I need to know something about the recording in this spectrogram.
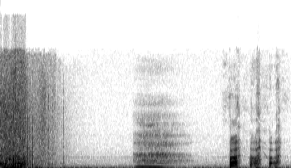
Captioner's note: sigh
